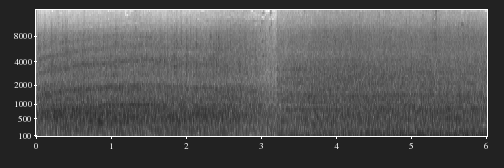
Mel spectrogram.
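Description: Electric ATV drive motor whining as it drives, its pitch rising and then falling. About three seconds in, this gives way to a steady low rumble of a utility vehicle's engine running.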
